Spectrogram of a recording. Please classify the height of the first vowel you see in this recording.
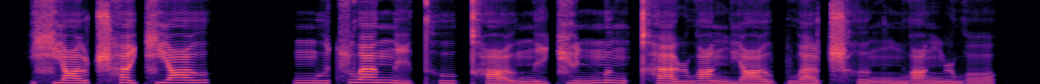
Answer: low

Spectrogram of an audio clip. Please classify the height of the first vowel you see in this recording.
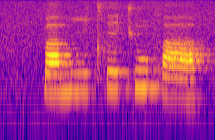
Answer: low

